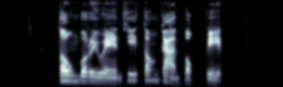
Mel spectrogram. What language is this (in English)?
Thai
